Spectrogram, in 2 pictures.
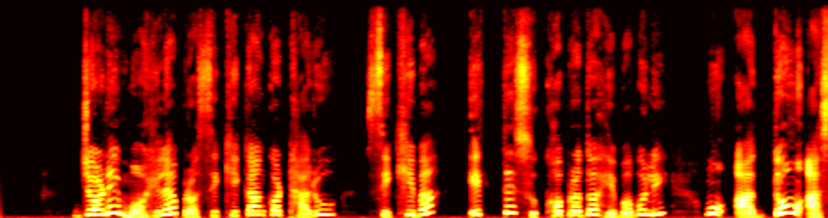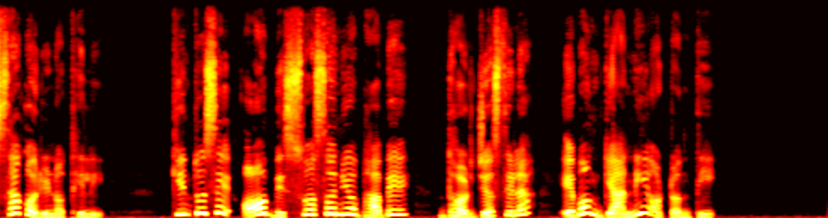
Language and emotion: Odia, surprised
